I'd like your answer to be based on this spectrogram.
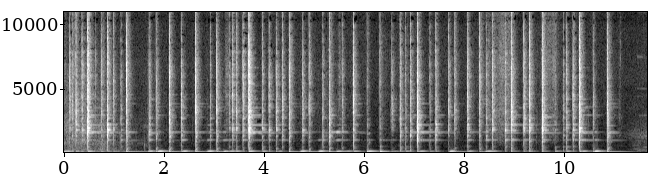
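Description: A hollow, empty ceramic udu clay pot drum held in the lap is tapped rapidly with fingers and palm on the body and near the side hole in a rhythmic pattern. Short, bright clicks ride over deep, booming low tones that bend in pitch around 100–200 Hz, with many quick strokes throughout.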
